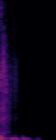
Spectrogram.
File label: DICE on Felt, Throw and Roll, Standard, Sixteen Dice; Samples; ArticulatedSounds; DICE Sfx Party (Extended)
